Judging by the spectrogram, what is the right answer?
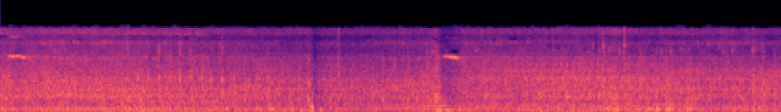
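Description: Heavy diesel engine running steadily under load as a tractor tows a tracked armoured vehicle on a cable, a dense mechanical noise with a low hum, and two brief high squeaks, one just after the start and one about four and a half seconds in.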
